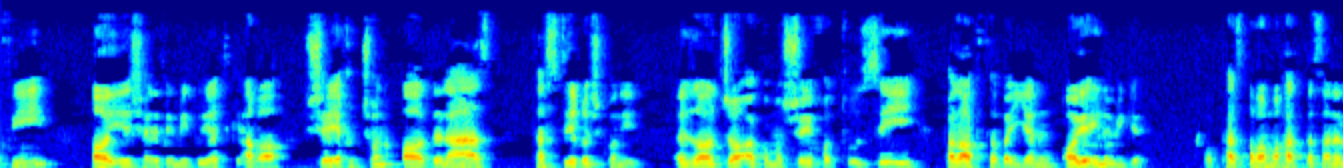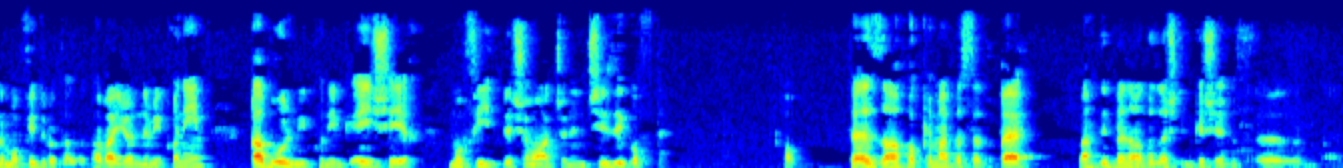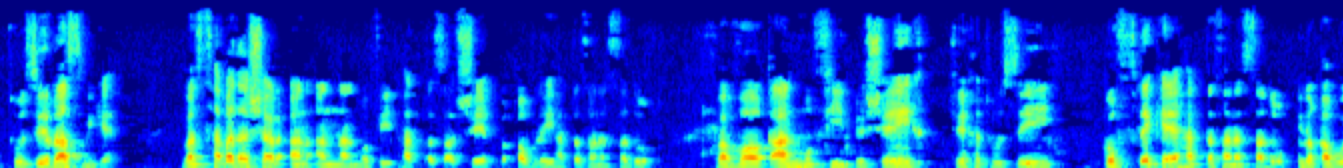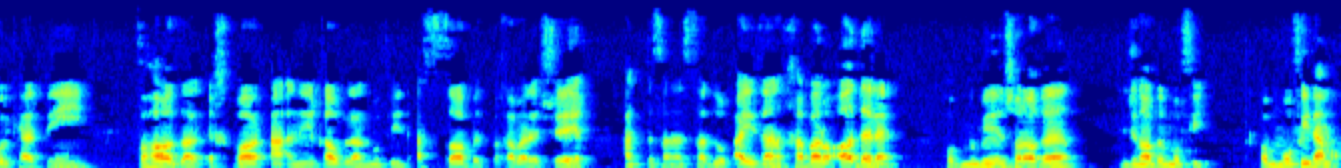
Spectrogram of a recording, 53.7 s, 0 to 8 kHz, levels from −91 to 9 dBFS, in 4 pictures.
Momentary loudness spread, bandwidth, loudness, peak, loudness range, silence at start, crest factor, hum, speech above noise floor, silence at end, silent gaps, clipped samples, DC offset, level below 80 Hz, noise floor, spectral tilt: 17 LU; 7.6 kHz; -25 LUFS; -2 dBFS; 6 LU; 0.1 s; 24 dB; none; 46 dB; 0 s; none; under 0.1%; under 0.1%; -66 dBFS; -71 dBFS; -4.5 dB/octave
